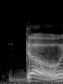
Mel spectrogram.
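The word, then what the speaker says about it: 道: the Japanese worked out the science of Judo dough is the way the Japanese pronounced Dao Jew means gentle judo the gentle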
